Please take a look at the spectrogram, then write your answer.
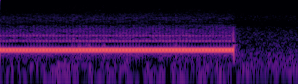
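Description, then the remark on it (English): A telephone number being dialed: one steady, mid-pitched electronic phone tone holds for under two seconds, then cuts off abruptly, leaving faint line hiss. No one speaks. “Let's just call.”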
